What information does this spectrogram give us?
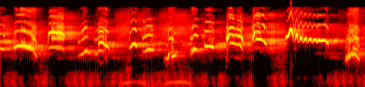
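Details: Oriental magpie-robin (kacer), a caged champion singer from Pemalang, Central Java, Indonesia, delivers loud, rapid whistled phrases, sharp rising and falling slurs and a brief trill, with low voices and murmuring underneath.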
